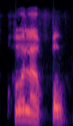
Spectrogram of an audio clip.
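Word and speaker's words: خلق: Khalaqo jangan hilang bunyinya tuh. Jangan jadi hilang gitu pas dia qalqalah. Pas bunyi qalqalahnya jadi enggak kuat. Kalaqo. Iya betul. Kholaqo.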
